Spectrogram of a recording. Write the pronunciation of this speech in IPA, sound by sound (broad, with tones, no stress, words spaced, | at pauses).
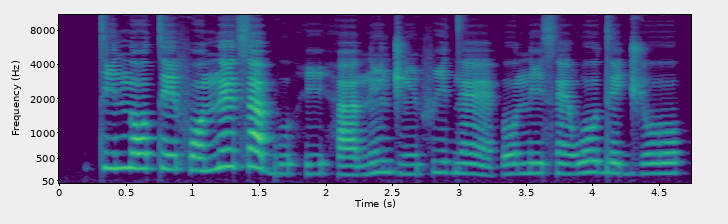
ti˧nɔ˧te˧ fɔ˧nɛ̃˦sa˦˨ bu˨hi˨ ha˨nĩ˧ d͡ʒĩ˧fi˦ dɛ̃˦˨ | o˧ni˧sɛ̃˧ wo˦de˧ d͡ʒo˧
